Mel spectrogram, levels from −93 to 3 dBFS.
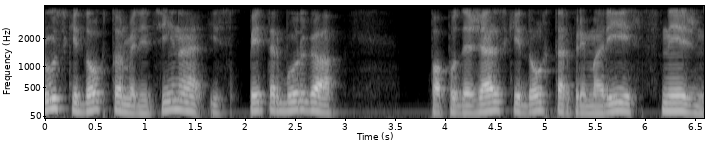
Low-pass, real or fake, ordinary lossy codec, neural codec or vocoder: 3.6 kHz; real; none; none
